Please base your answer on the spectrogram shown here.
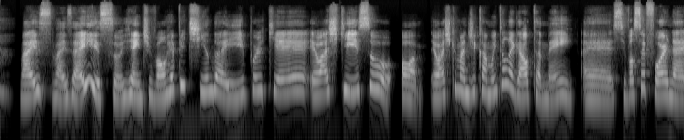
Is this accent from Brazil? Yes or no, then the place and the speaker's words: yes; Minas Gerais, Brazil; eu sou de Minas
